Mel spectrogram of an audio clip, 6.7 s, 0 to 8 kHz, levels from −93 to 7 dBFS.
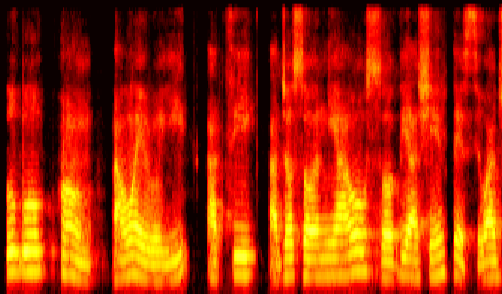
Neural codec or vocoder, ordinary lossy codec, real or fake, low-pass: codec, 16 kHz, 4 kbps, FreqCodec, smaller model; none; fake; 7.2 kHz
